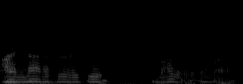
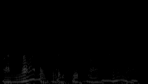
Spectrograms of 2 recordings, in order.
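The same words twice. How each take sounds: First: Soft, low, insinuating whisper of doubt; enemy's suggestion. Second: Quick, soft, defeated murmur; Linda's self-doubt. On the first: The enemy whispering doubt into Linda's ear, soft and low. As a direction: plant the doubt quietly and low. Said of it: "he's suggesting to Linda". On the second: Linda sitting with her daughter trouble, quick deflated murmur. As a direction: say it fast and low like she believes it. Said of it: "she sits there and says". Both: Retold or imitated.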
